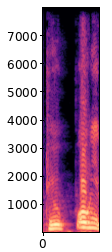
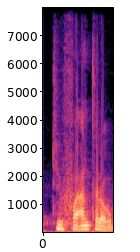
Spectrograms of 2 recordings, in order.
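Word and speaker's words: DuPont: 컴퍼니 이렇게 이름이 긴데, 그래서 commonly called 이제 듀퐁 이렇게인데, 이게 불어식으로 읽으면 듀뽕이 되죠. 듀뽕이 되는데, 이게 영어로 읽으면 T를 발음을 해야 되니까 듀판트라고 발음을 해야 된다고 하네요.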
